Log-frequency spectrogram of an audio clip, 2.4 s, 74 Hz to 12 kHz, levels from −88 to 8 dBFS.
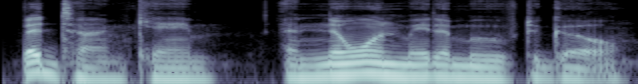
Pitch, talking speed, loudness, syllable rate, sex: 110 Hz, 250 wpm, -18 LUFS, 6.2 syllables/s, male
